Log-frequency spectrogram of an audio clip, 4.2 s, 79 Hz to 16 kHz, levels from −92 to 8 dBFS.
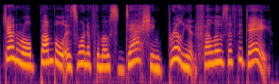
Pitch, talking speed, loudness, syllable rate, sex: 285 Hz, 185 wpm, -18 LUFS, 5.0 syllables/s, female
